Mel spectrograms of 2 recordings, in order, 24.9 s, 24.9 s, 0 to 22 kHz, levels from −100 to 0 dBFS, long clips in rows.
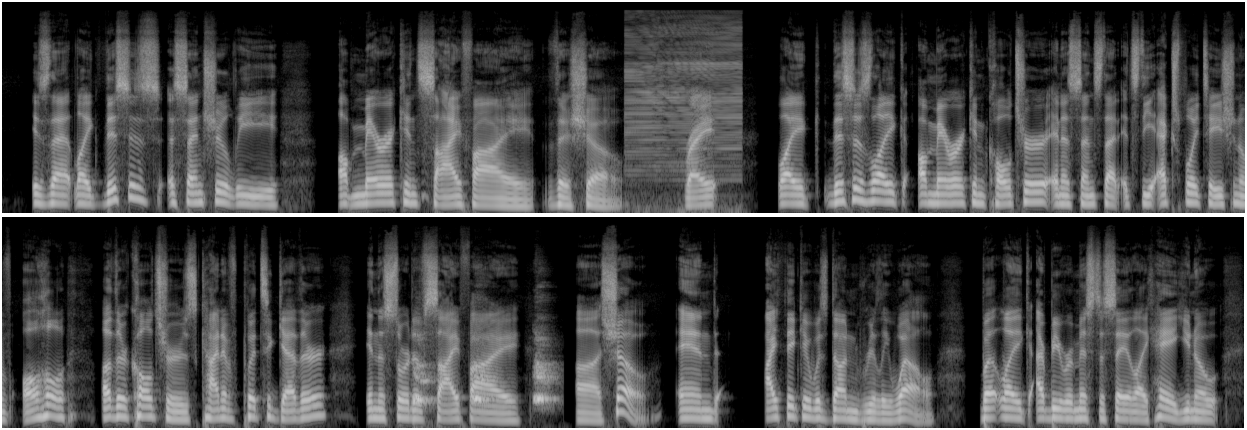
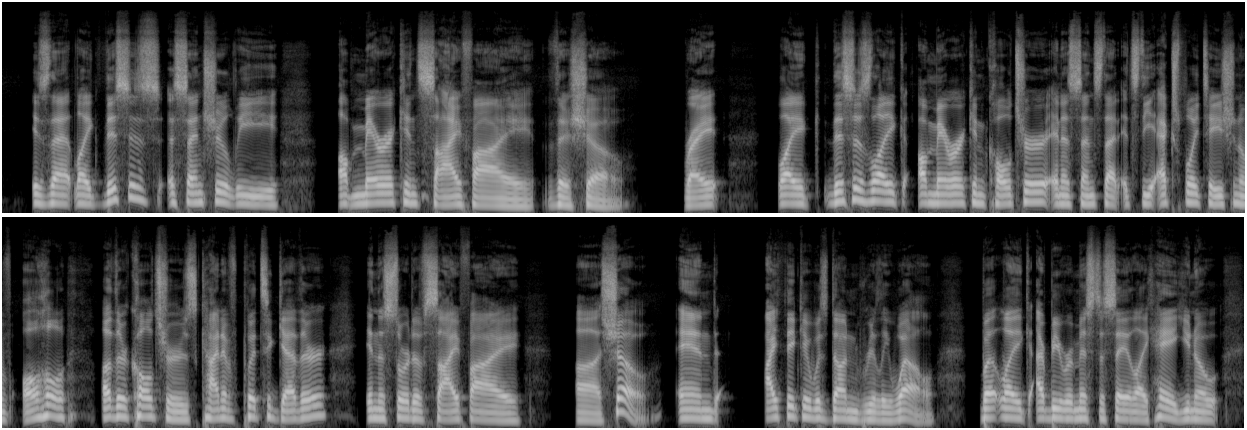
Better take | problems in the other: second | alarm; noticeable; from 6 to 7.5 s; peak 10 dB below the speech // dog barking; noticeable; from 17 to 18 s; peak 3 dB below the speech

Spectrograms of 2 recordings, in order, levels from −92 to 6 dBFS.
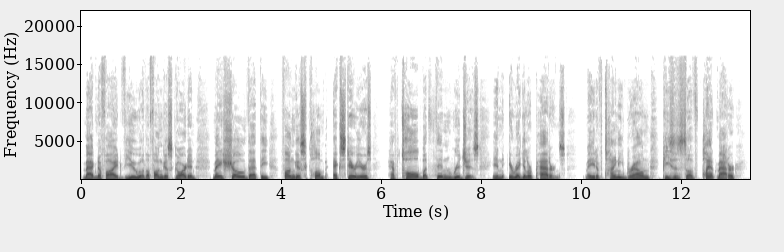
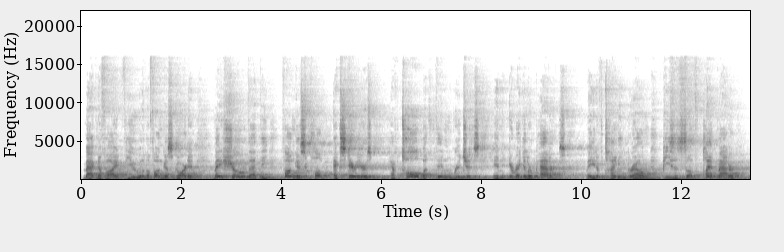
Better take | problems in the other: first | room echo; noticeable; dies away in 1.7 s // off-mic speech; somewhat distant

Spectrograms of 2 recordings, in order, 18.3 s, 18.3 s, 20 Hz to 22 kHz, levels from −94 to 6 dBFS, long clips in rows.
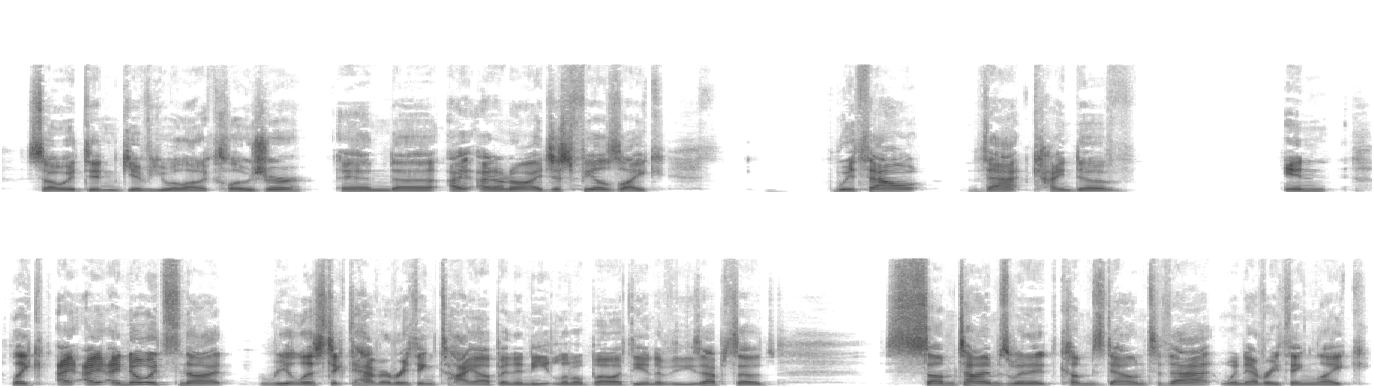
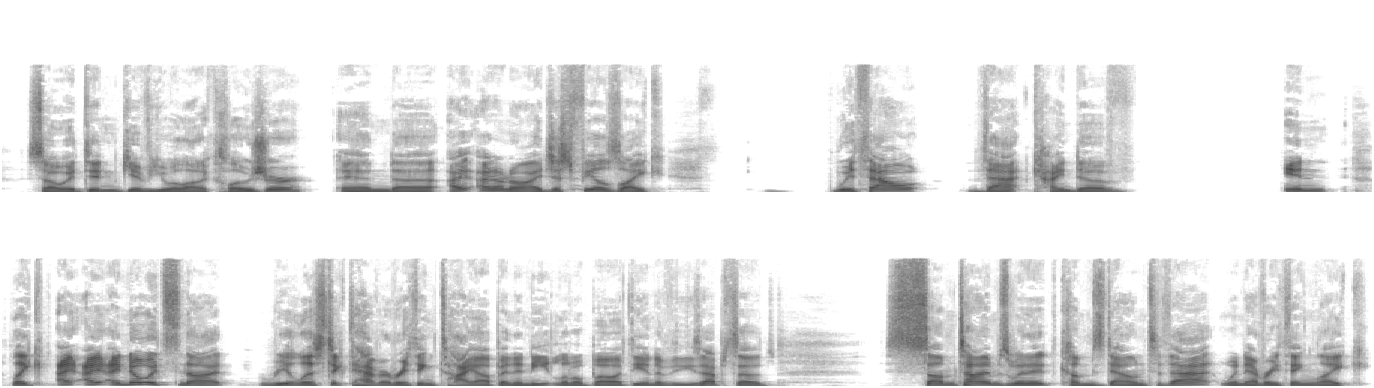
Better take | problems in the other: second | thin; very slightly; fading below 250 Hz

